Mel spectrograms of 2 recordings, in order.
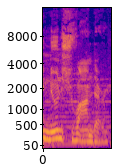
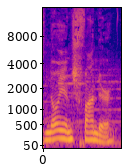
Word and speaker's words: Neuenschwander: Anthony Nunschwander. You didn't pronounce it right. That's Anthony Nunschwander. It's N-E-U-E-N. It's Neuenschwander. Anthony Neuenschwander. Dude, I always slept in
